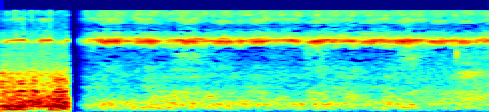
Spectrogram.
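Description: Farmed crickets chirp in a steady, continuous high-pitched trill at a cricket-rearing farm, loud and close, with a brief burst of other noise at the very start.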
